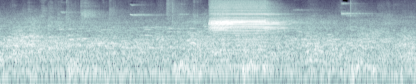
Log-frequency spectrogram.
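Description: Gym buzzer sounding once for about a second and a half, about four seconds in, as the players return to the court from a timeout huddle. A volleyball bouncing on the hardwood and brief shoe squeaks are heard around it.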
